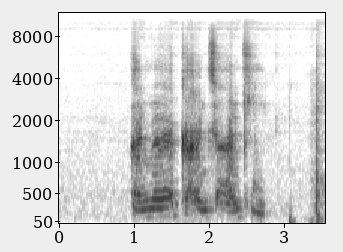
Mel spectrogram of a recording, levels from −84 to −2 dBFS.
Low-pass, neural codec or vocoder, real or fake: 10.8 kHz; codec, 32 kHz, 1.9 kbps, SNAC; fake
